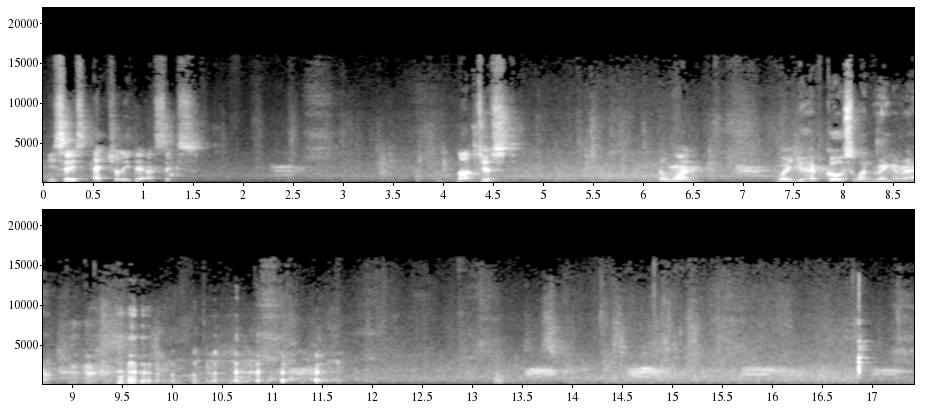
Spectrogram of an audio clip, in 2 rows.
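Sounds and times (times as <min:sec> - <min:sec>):
speech: 0:00.0 - 0:01.6, 0:03.9 - 0:04.8, 0:06.1 - 0:06.7, 0:07.3 - 0:11.8
soft steady hum: 0:00.0 - 0:17.4
crows cawing: 0:02.2 - 0:03.0, 0:06.3 - 0:07.8, 0:11.0 - 0:11.7, 0:13.5 - 0:17.4
laughter: 0:08.8 - 0:12.2.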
